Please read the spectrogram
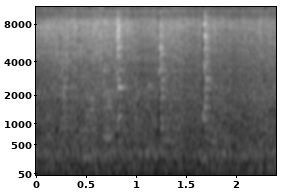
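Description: Tikis frying on a flat iron tawa: a steady sizzle broken by three sharp clicks, one about every half second.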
